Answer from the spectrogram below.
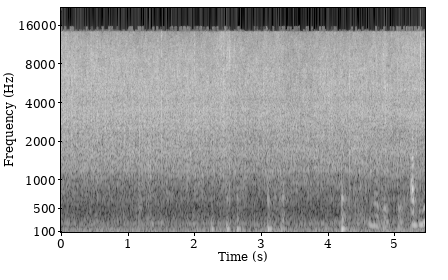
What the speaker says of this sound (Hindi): बस अभी से जल्दी जल्दी सब सब्जियों को हम मिक्स करते जाएंगे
